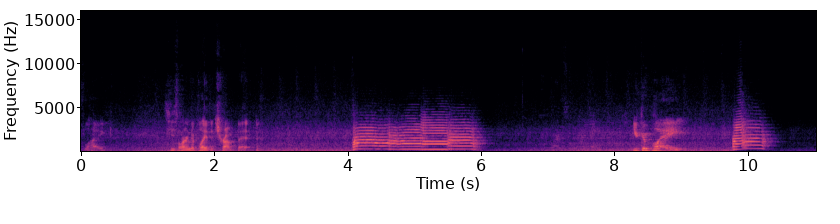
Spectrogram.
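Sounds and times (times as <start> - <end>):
trumpet tone: 4.0 - 6.2, 9.7 - 10.6.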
